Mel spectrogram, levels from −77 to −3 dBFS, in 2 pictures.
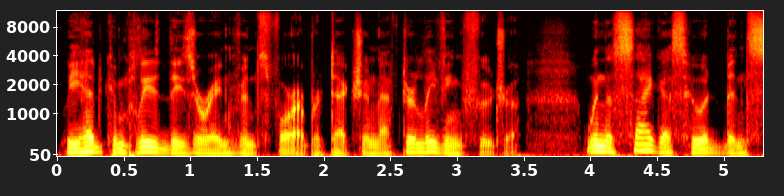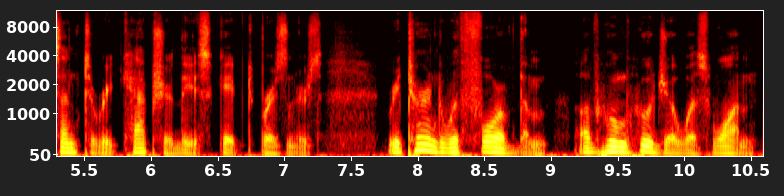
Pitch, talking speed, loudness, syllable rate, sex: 95 Hz, 185 wpm, -20 LUFS, 6.0 syllables/s, male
